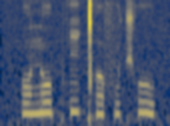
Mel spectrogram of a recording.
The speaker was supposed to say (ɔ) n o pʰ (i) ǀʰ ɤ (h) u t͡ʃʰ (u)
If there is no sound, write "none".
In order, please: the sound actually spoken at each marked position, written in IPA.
o, i, f, u

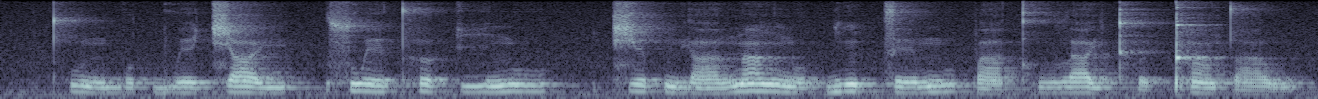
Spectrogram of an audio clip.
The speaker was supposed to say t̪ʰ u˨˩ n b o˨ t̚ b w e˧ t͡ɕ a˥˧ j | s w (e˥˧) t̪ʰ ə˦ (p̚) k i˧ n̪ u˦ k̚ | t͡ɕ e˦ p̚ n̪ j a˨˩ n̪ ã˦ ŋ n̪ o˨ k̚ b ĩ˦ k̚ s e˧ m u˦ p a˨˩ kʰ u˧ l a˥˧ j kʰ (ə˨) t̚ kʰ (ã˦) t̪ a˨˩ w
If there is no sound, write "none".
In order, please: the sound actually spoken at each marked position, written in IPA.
e˥˧, none, ə˨, ã˦

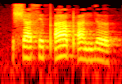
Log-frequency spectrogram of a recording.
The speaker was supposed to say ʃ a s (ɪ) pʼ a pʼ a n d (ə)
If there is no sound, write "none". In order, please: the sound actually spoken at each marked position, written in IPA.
ɪ, ə

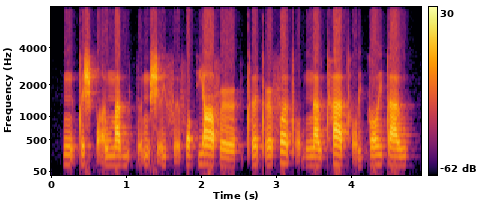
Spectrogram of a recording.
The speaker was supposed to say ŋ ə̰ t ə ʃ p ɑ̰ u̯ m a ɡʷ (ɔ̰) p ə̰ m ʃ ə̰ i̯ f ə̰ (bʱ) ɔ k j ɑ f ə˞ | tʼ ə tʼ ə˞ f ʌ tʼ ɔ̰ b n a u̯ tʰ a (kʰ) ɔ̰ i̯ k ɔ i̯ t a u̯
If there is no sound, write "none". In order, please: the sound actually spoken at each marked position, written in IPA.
ə̰, f, tʰ

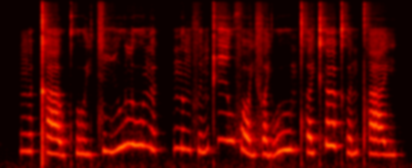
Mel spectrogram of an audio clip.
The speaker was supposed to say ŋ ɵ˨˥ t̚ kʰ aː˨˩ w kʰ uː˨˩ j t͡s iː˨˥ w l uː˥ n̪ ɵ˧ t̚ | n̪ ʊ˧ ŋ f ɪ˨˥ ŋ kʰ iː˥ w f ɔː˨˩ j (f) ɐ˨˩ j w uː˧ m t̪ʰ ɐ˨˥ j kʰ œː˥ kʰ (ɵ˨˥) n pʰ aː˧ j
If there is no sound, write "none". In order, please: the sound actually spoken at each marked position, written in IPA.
f, ɵ˨˥

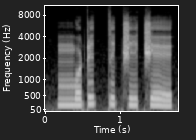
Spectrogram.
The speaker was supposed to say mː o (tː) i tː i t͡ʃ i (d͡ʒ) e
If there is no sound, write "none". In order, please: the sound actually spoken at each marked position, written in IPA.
ʈ, t͡ʃ

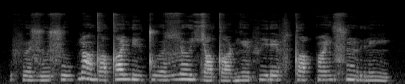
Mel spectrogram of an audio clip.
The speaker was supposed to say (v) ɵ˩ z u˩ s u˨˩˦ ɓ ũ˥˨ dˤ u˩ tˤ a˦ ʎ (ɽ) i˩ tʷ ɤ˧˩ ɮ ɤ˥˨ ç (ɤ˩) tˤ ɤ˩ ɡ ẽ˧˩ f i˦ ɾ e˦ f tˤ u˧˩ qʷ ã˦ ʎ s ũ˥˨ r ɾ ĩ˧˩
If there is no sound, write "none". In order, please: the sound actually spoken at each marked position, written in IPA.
f, ɾ, ɤ˩

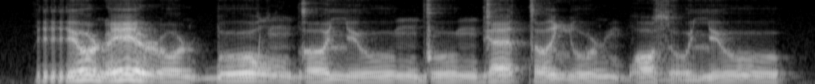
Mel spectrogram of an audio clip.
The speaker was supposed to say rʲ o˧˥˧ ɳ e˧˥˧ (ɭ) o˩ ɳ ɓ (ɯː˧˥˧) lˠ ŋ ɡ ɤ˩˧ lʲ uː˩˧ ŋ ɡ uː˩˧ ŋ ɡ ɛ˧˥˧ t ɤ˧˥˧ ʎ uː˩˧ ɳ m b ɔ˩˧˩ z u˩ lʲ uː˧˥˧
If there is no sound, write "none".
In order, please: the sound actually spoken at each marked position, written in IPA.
ɭ, uː˧˥˧

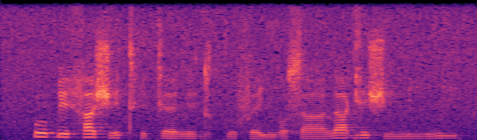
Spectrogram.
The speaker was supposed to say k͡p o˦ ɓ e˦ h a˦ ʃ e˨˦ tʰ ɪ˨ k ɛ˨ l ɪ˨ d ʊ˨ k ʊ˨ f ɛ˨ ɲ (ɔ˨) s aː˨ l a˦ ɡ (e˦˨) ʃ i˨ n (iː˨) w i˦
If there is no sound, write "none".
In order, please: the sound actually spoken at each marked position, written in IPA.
ɔ˨, e˦, iː˨

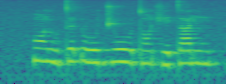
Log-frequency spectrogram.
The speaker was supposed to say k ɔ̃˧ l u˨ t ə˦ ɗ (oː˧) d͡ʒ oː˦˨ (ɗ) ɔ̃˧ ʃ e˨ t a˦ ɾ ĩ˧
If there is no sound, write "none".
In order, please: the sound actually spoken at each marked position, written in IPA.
oː˧, t

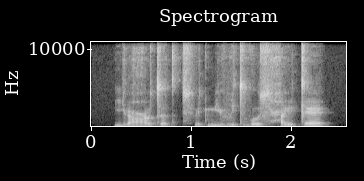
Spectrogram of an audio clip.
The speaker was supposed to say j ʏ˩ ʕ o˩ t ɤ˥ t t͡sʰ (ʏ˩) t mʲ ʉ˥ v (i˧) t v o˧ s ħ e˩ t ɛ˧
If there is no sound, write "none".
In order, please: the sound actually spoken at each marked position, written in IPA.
ʏ˩, i˩

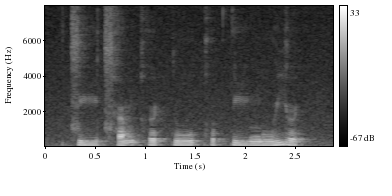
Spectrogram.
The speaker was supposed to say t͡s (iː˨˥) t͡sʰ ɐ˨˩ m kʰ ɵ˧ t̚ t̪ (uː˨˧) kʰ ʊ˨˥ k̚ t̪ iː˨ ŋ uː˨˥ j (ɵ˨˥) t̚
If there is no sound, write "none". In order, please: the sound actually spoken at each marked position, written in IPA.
iː˨, uː˨˧, ɵ˧

